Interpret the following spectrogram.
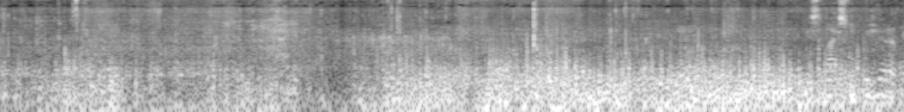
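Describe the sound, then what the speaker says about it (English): Strong wind buffets the microphone beside an expanding lava field near an active volcano, a loud continuous broadband rumble that gusts harder in the second half, with faint voices now and then under the roar. "It was very windy that day"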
